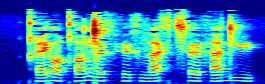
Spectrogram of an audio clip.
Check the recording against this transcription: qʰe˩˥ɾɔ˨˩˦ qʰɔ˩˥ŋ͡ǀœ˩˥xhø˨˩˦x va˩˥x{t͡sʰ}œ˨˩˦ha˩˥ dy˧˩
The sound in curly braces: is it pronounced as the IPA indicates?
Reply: yes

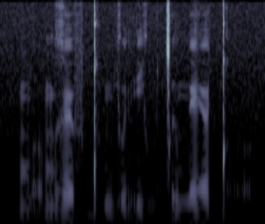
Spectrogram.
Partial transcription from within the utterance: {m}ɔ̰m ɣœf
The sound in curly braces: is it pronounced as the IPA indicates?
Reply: yes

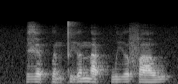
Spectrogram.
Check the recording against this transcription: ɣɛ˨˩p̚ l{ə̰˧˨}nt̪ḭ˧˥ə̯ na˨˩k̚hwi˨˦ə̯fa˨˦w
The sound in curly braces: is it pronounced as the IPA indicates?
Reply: yes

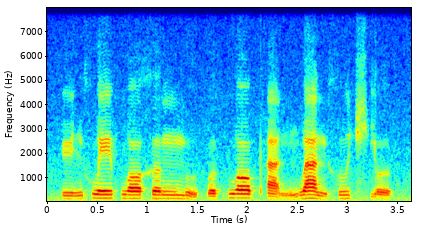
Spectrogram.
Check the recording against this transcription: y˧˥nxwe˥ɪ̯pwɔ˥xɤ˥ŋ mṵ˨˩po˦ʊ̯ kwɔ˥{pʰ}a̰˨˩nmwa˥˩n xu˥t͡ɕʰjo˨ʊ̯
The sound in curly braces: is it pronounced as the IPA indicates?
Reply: yes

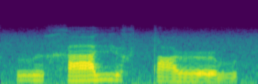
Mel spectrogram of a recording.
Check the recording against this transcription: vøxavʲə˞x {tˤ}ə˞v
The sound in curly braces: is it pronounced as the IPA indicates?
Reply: yes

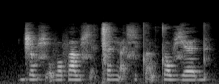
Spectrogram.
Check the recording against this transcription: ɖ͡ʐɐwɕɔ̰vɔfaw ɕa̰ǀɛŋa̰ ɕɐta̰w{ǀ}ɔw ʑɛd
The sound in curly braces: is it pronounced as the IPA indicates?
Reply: no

